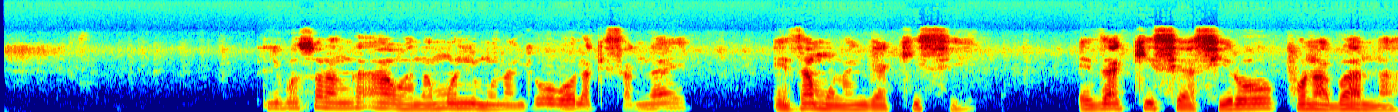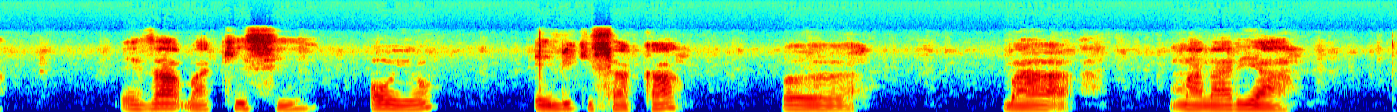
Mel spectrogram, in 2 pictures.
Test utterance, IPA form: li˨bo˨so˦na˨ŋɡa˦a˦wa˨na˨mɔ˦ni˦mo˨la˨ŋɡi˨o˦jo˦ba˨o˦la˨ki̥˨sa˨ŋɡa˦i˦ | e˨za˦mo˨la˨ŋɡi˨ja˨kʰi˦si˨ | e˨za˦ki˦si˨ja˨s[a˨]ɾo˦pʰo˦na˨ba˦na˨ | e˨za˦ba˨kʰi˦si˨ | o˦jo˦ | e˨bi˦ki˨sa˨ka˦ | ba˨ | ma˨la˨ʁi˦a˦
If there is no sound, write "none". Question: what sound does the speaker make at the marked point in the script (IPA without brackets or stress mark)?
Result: i˨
